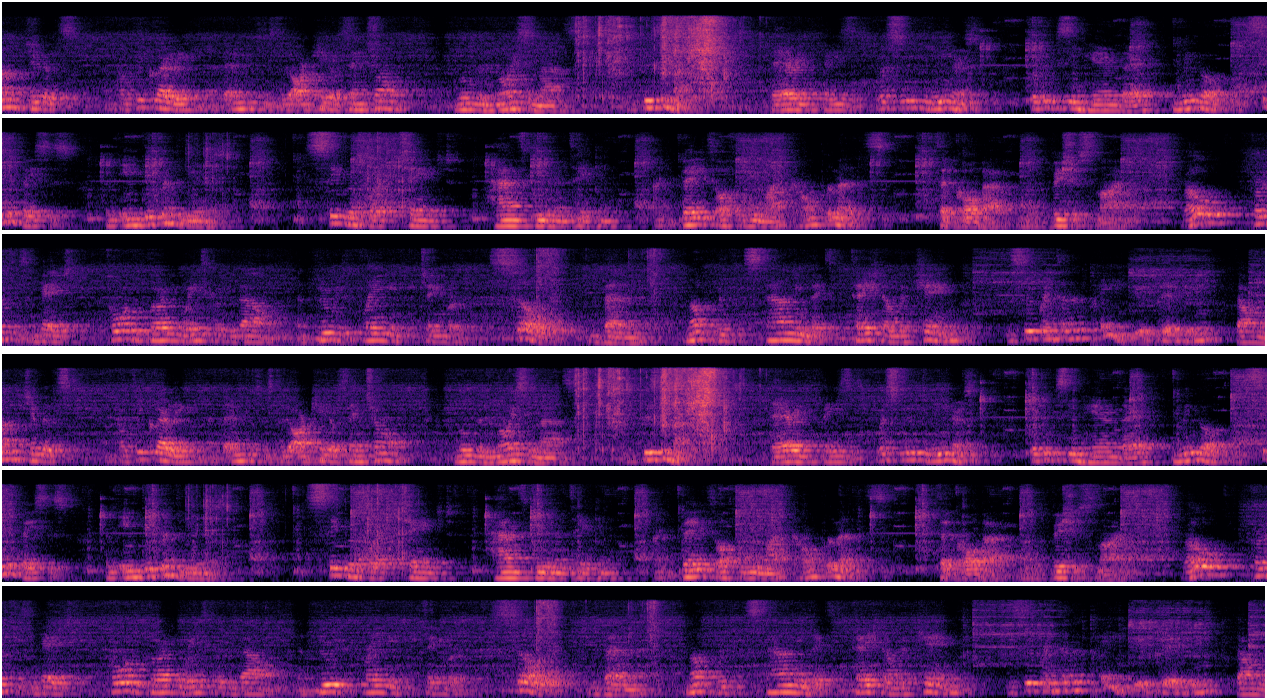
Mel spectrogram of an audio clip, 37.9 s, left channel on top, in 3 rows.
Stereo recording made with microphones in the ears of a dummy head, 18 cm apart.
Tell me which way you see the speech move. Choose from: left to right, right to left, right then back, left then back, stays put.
right to left.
